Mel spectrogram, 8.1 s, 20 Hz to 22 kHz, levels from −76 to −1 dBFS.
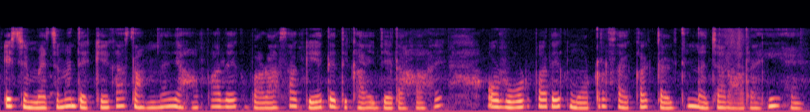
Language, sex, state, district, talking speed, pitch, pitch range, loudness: Hindi, female, Rajasthan, Jaipur, 185 wpm, 210 Hz, 190-235 Hz, -18 LUFS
